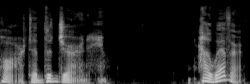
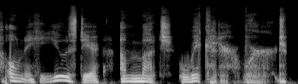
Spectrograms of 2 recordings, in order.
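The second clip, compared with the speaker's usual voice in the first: plain reading voice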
